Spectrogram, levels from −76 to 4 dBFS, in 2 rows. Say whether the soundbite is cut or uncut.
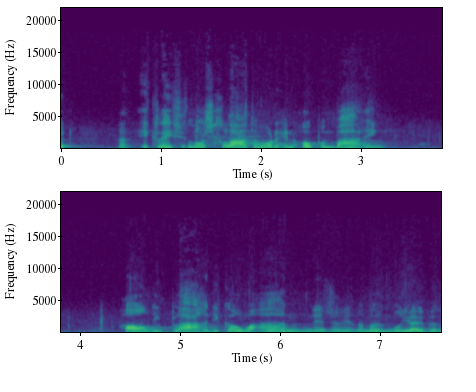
cut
